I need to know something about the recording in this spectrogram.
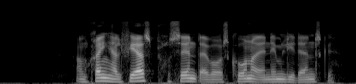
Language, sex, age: Danish, male, 31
